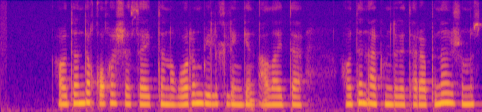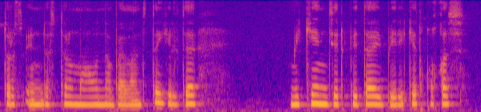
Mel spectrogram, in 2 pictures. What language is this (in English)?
Kazakh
